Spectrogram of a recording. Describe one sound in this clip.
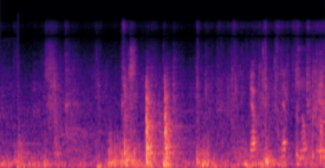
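A cow's hooves clatter on a metal floor.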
